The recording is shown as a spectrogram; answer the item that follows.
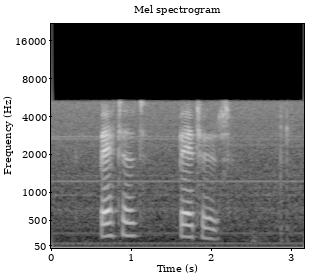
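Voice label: "batted", New Zealand English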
